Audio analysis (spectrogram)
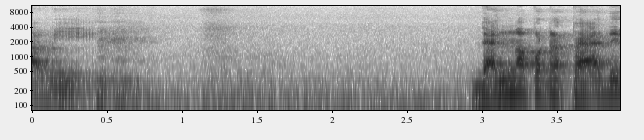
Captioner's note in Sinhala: උගුර කෑරීම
